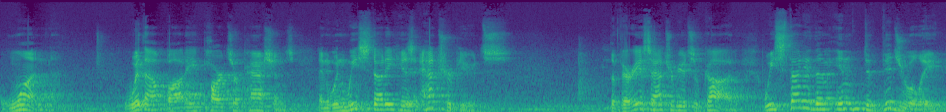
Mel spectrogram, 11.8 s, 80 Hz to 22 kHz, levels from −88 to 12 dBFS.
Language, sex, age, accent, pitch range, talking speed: English, male, 60-79, American, 145-190 Hz, 105 wpm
